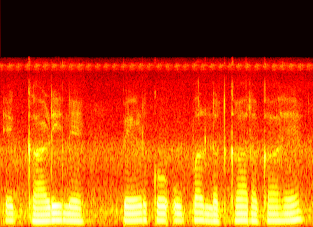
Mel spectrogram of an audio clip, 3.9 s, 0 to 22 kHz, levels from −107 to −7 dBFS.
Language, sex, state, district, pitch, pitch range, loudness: Hindi, male, Uttar Pradesh, Lalitpur, 120 Hz, 115-125 Hz, -16 LUFS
